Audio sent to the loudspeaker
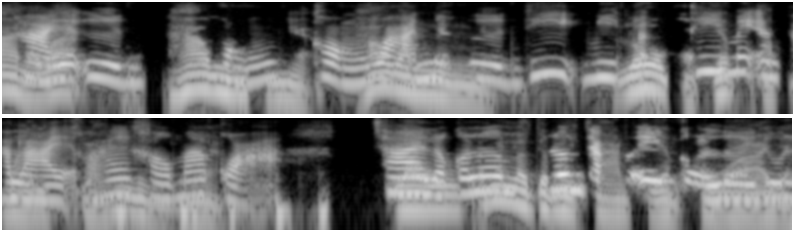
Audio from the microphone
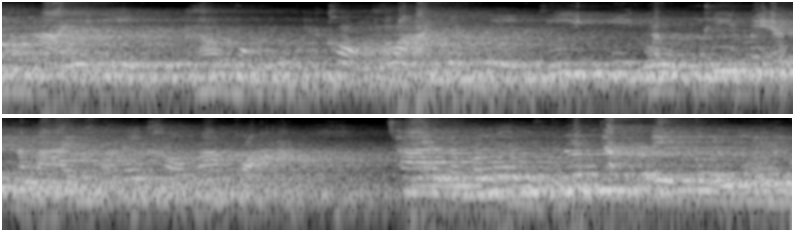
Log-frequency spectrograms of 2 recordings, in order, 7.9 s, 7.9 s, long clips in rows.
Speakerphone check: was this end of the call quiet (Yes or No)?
Yes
